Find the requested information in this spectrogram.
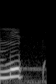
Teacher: Kalau mup bibir ketemu bibir. Kalau muf fa yang seharusnya bibir bawah bagian dalam ketemunya sama gigi atas ya.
